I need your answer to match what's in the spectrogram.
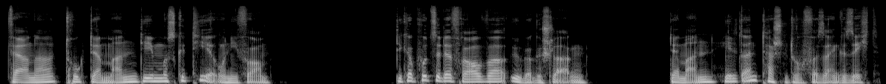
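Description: A man reading a classic novel aloud as an audiobook narrator, steady and measured. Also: on the low side, creaky, slightly rough, no echo, studio quality. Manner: steady storytelling delivery. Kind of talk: scripted narration.

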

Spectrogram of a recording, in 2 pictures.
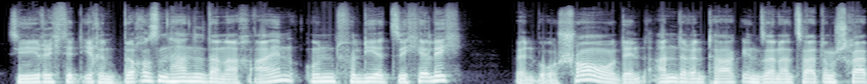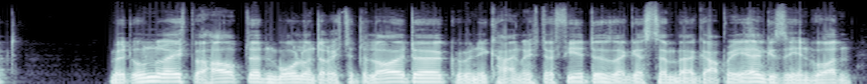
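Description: A man's voice: medium pitch, moderate pace, creaky, a little mellow, no echo, studio quality, close to an everyday voice. A man voicing an earnest young vicomte in an audiobook, raising his voice to play him. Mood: eager. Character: young eager male vicomte.

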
